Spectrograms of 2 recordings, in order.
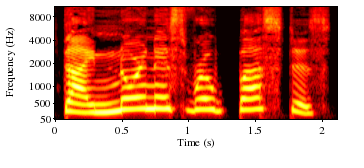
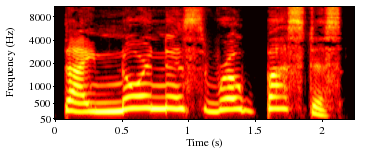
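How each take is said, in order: First: High excited squeak; squeaky. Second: High squeaky bird-call voice; bird call imitation. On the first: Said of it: "as he squeaked". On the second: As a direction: mimic a giant bird's call. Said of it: "mimicking the twelve-foot bird's calls". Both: A narrator's reading.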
